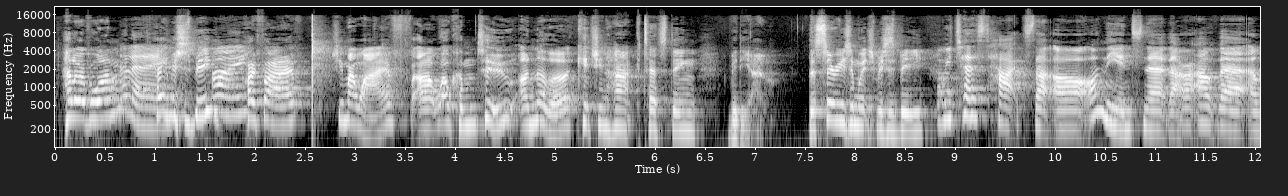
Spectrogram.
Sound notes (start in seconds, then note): 2.4 hands slap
